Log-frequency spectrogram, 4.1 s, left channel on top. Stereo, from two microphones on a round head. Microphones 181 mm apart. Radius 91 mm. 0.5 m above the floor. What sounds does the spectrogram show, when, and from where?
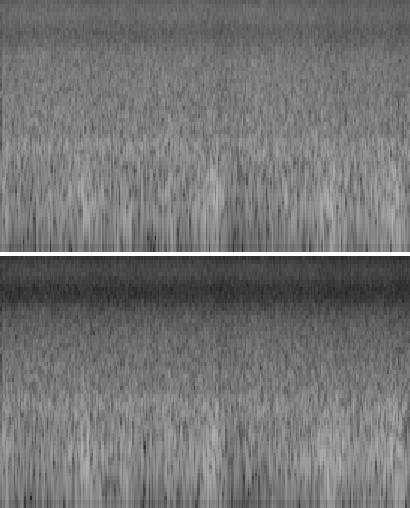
0.0 s running water: 75° left (ahead or behind)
